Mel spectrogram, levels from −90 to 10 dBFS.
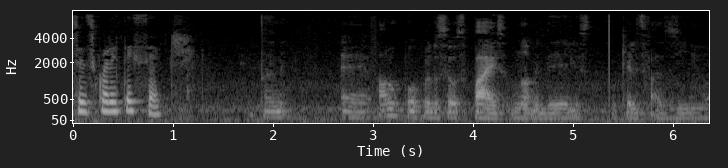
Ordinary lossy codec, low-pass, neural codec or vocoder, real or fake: none; 7.2 kHz; none; real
